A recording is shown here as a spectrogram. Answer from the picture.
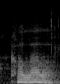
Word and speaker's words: Colella: Devon, is it Colella? Colella. Oh, yeah, okay. It's always good to correct the guy who can't pronounce it properly.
